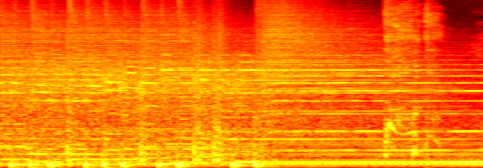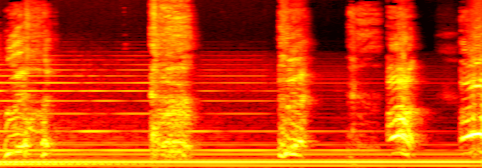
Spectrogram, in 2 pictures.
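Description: A run of short, rough coughs and throat-clearing bursts, about six, spaced irregularly over a steady low droning tone that follows a few seconds of deep, choppy vocal sounds.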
